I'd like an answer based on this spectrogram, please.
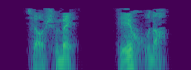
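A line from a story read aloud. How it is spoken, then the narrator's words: Low, uneasy warning. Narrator (Chinese): 宋大人的脸色微变，低声说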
